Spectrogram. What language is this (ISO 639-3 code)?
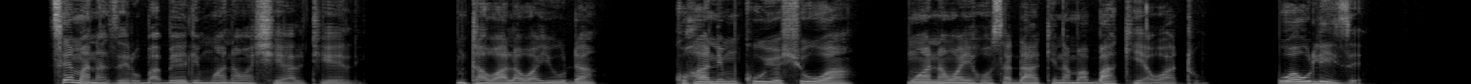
swa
